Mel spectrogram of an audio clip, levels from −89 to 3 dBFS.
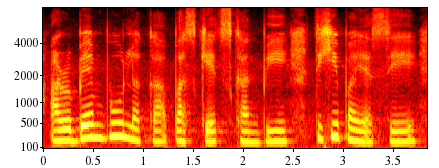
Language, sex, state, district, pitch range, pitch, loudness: Nagamese, female, Nagaland, Dimapur, 175-215 Hz, 185 Hz, -18 LUFS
